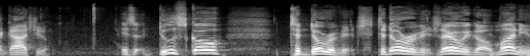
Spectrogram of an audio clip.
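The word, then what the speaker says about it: Todorović: dusko let me get you with the right pronunciation dog i got you is it dusko todorovich todorovic there we go money throw a little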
